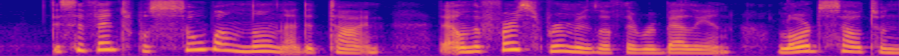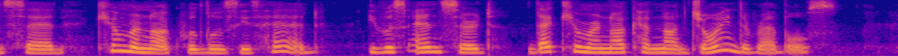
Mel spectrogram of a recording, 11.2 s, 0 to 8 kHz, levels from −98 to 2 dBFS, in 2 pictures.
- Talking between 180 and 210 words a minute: Yes, average, 185 wpm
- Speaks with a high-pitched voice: Yes, high, 230 Hz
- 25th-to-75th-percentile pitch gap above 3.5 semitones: Yes, average, 5.0 semitones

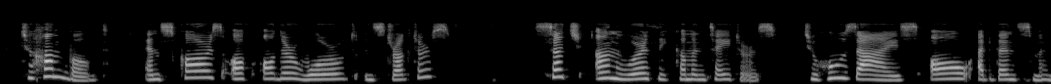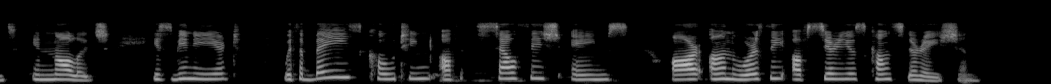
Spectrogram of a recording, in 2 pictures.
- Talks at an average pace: No, slow, 90 wpm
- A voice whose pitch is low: No, high, 240 Hz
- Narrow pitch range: No, average, 3.1 semitones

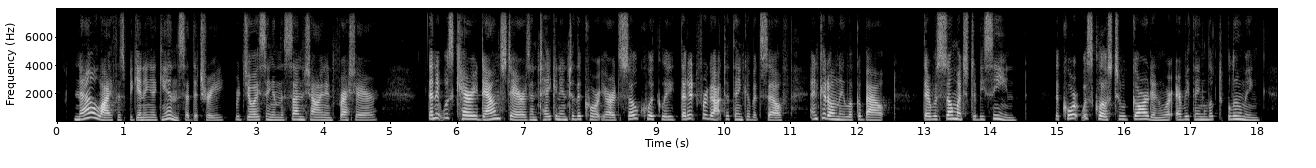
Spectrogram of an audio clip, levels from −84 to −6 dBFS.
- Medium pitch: No, high, 200 Hz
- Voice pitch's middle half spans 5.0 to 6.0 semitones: No, average, 3.9 semitones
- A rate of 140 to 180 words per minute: No, average, 190 wpm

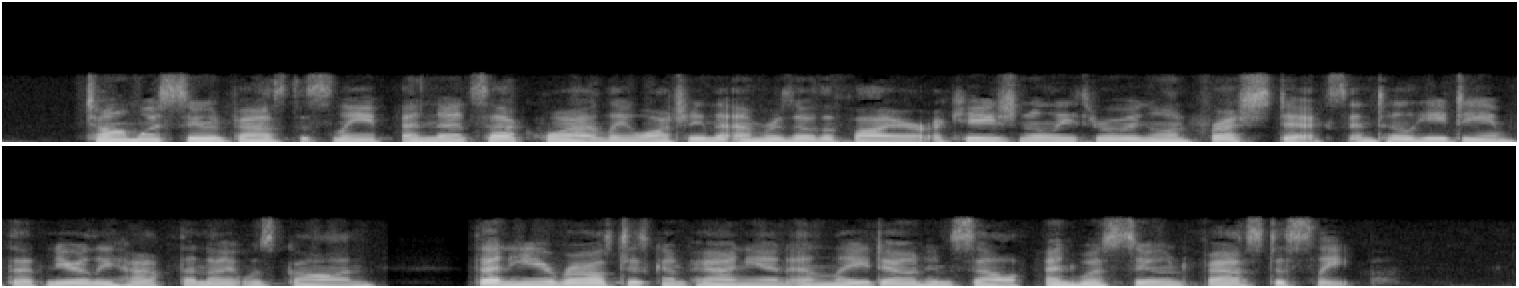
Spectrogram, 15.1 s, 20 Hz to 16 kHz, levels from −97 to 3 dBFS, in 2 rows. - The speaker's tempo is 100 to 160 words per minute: No, average, 175 wpm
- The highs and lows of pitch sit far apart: No, average, 2.7 semitones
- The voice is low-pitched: No, high, 235 Hz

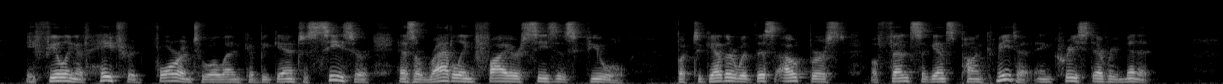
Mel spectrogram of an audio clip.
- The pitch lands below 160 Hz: Yes, low, 135 Hz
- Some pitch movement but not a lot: Yes, average, 3.6 semitones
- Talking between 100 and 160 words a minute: Yes, average, 140 wpm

